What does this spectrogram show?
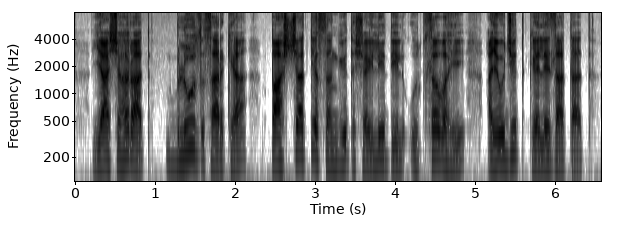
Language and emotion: Marathi, neutral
